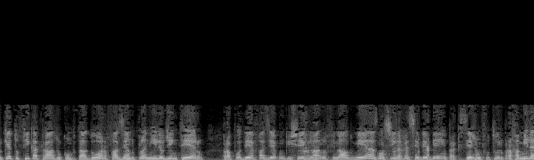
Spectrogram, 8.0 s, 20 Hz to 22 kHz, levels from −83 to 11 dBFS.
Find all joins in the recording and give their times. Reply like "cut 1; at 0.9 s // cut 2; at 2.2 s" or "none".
cut 1; at 3.3 s // cut 2; at 5.6 s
